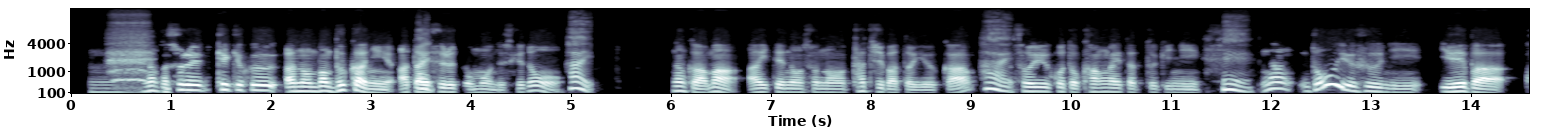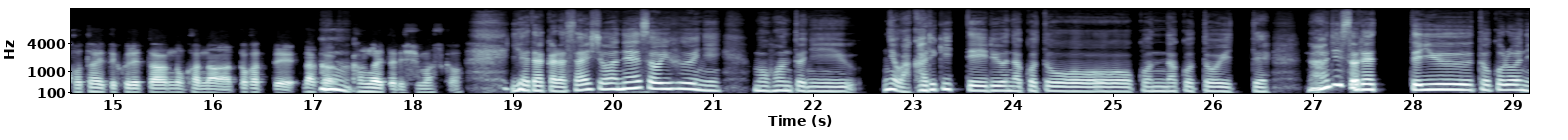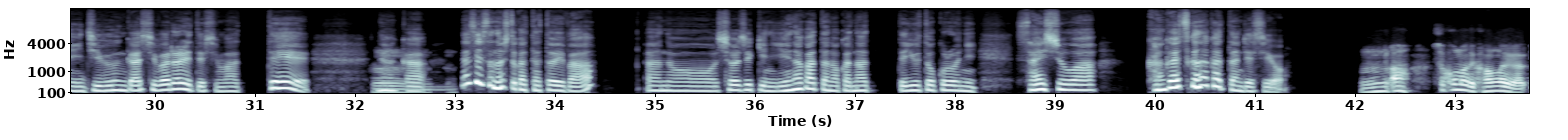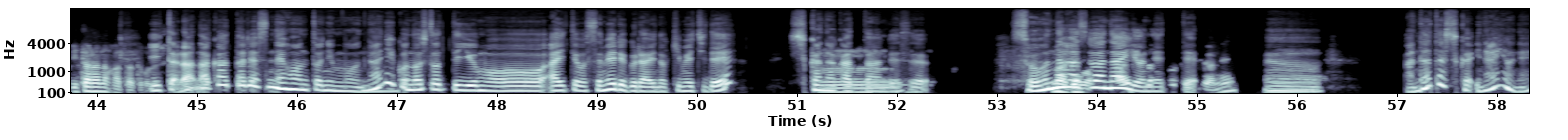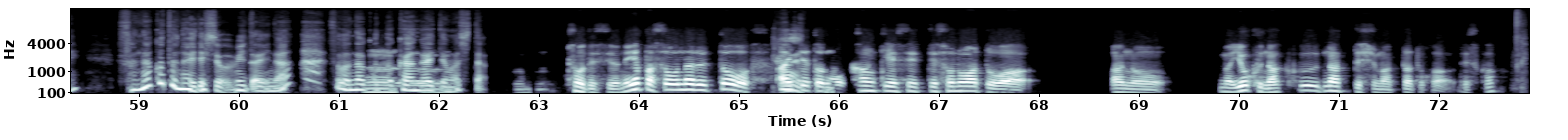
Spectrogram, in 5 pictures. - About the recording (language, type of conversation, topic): Japanese, podcast, 相手の立場を理解するために、普段どんなことをしていますか？
- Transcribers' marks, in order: none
